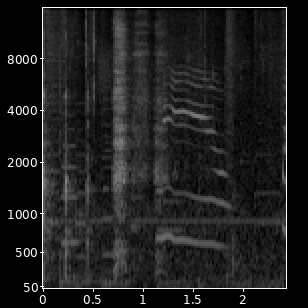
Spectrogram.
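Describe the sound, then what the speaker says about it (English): A stuffed toy cat in Persona 5 Royal meows when pressed, giving a drawn-out, high, wavering mew after a few short clicks and soft taps, fairly close and heard alone. "It meows when you press on its head."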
